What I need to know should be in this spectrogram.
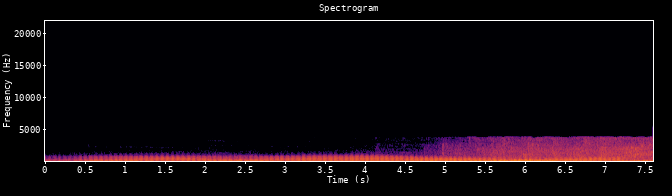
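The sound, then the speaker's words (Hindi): A helicopter arriving at an airport, its steady, throbbing engine drone with a fast chopping pulse growing louder as it approaches, then holding strong with no talking. “उसके बाद एक हेलीकॉप्टर आता है।”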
